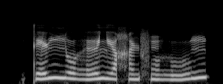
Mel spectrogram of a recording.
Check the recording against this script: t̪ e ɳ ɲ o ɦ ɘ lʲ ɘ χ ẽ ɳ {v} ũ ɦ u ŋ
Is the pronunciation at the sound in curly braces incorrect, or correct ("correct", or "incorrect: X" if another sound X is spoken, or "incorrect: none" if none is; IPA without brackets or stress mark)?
incorrect: f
